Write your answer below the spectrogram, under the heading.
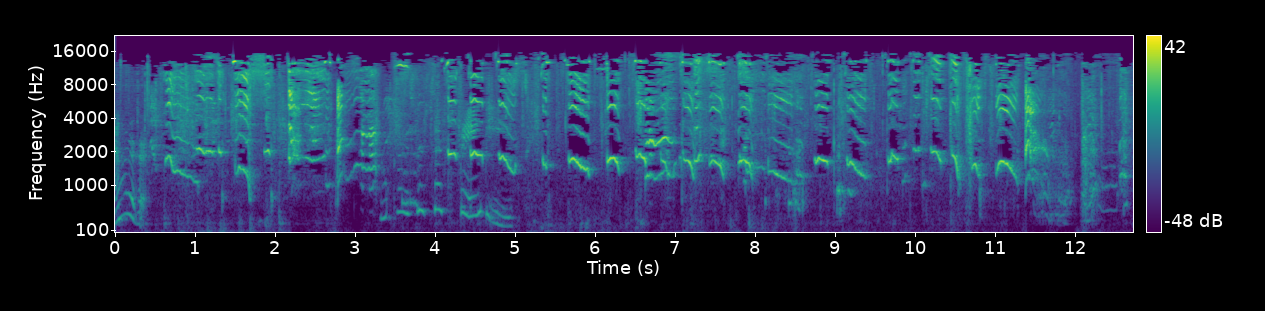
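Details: Toy poodles and Pomapoos playing in an indoor living room play area, giving rapid high whines and yelps in quick succession, with occasional growls, steady over the whole stretch.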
